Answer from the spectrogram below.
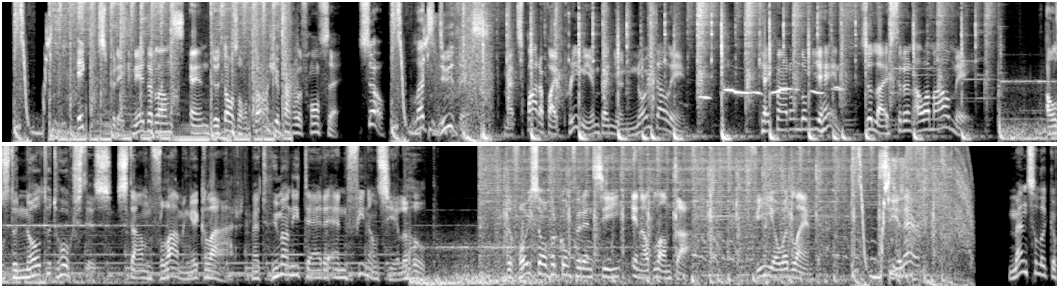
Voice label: Hollanda Erkek Belcika; seslendirme

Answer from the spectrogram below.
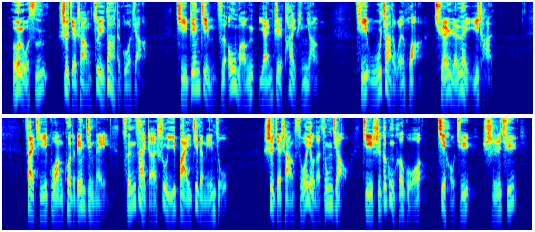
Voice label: Cince Erkek Mandarin Cin Simplified, pekin seslendirme

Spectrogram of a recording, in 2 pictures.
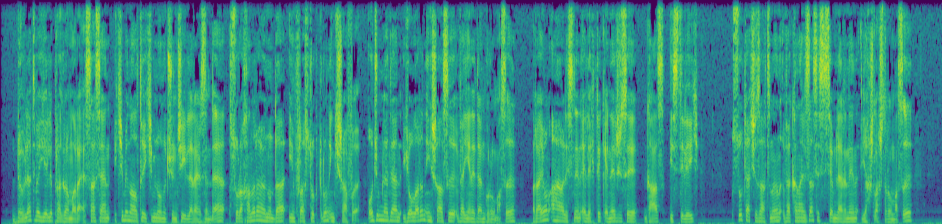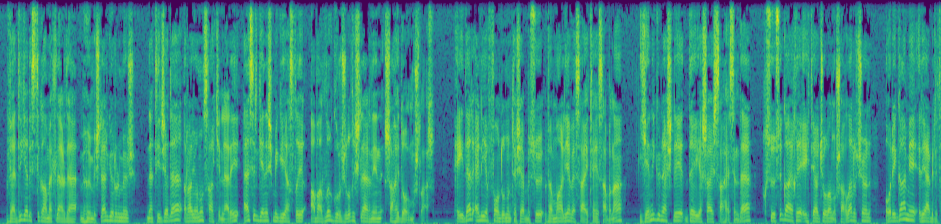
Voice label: Azerice Erkek, seslendirme; erkek sesler

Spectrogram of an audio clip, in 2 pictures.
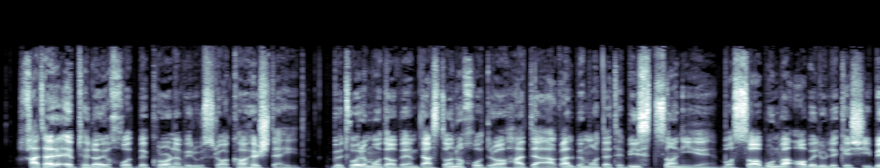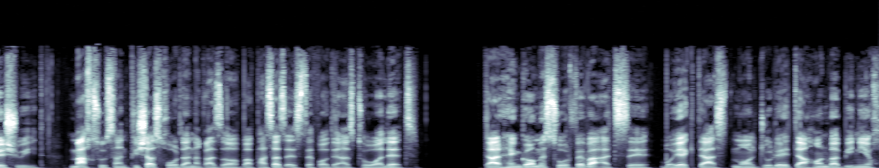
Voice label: Farsca Erkek Iran; seslendirme

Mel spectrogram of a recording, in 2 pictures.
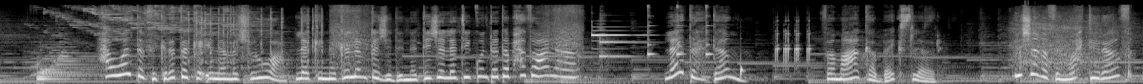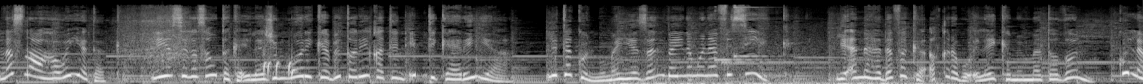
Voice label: Arapca Kadin Lubnan Arapca; klasik arapca; kadin sesler; klasik arapca seslendirme

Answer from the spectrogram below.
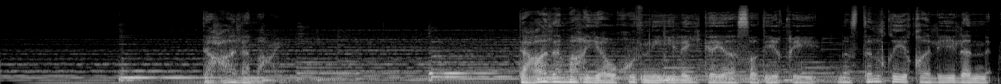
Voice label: Arapca Erkek Klasik Arapca, seslendirme; erkek sesler

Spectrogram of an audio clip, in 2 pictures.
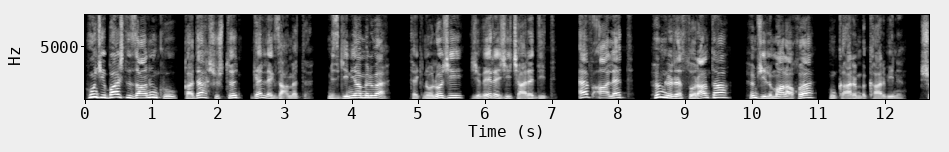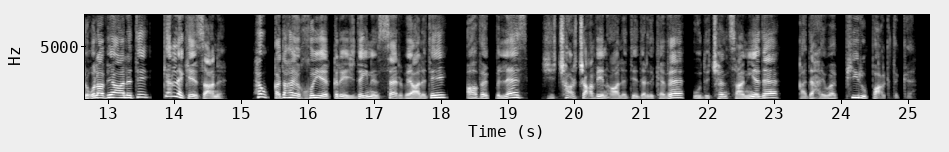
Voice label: Kurtce Erkek Kurmanci, seslendirme

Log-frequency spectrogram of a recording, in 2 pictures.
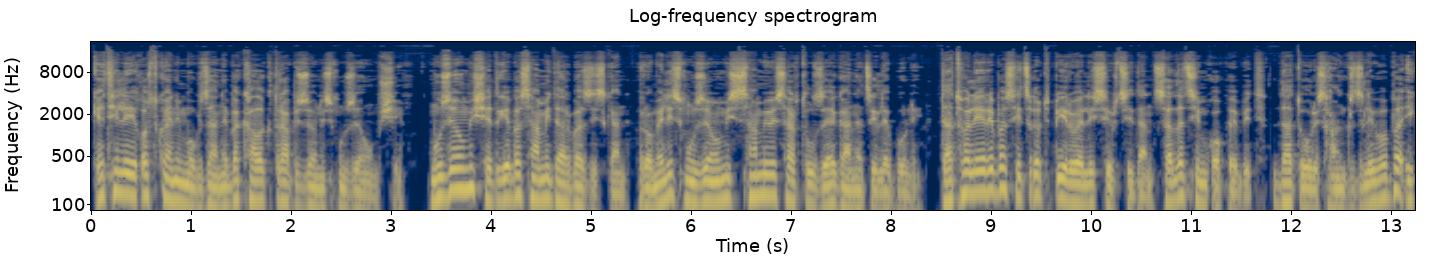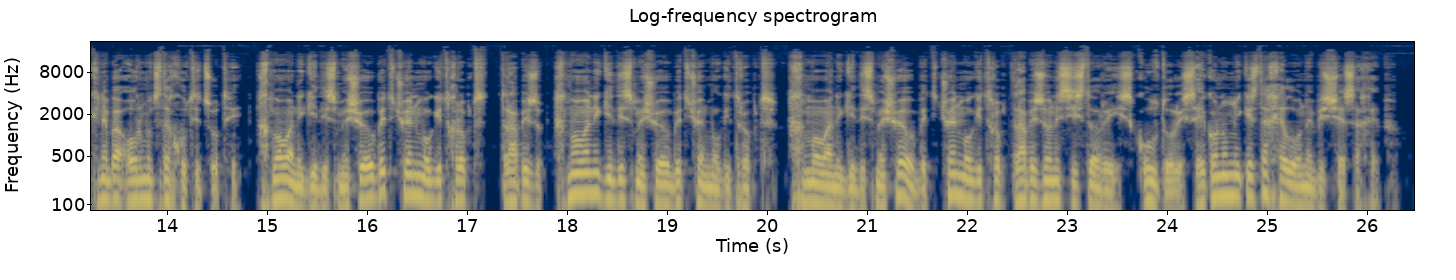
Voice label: Gurcuce Erkek, seslendirme

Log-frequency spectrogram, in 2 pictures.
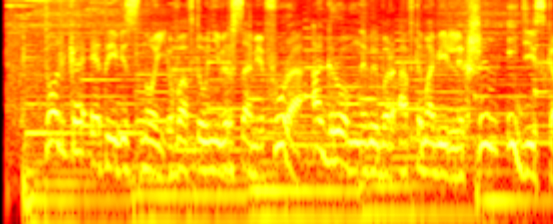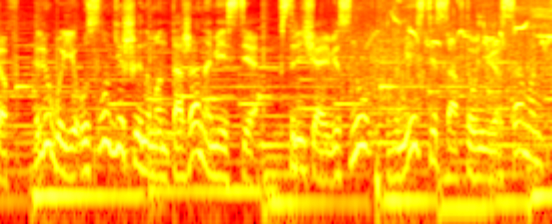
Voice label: Rusca Erkek, seslendirme; erkek sesler

